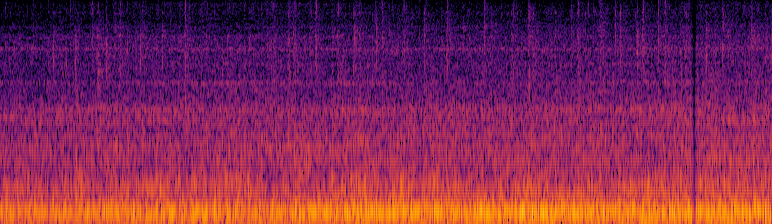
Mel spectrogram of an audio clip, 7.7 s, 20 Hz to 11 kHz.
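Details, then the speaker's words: Circa-1932 Bennett Model 450 twin clock-face gas pump, a barn find idle for over 40 years, running both right and left pumps after repair: steady even motor drone with no knocks or grinding; runs healthy. "Right hand pump on. Left pump on. She sounds healthy. It's amazing after all these years that this unit can actually run again."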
